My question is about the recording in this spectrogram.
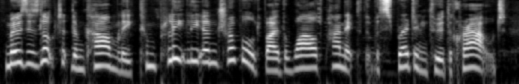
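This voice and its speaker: A woman narrating a children's Bible story with dramatic, expressive delivery. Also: a little high, moderate pace, dry recording.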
